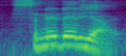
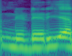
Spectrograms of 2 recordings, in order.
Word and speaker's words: Cnidaria: ठीक है, सेकंड में आते हैं जो कि इंपॉर्टेंट है, स्नेडेरिया। इसका नाम एक्चुअली सी होता है, साइलेंट होता है, तो निडेरिया नाम रहता है।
